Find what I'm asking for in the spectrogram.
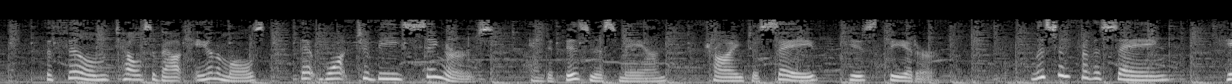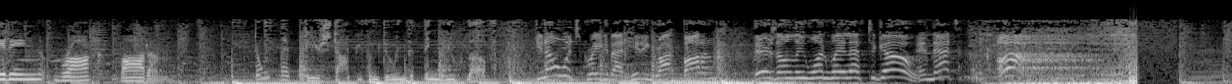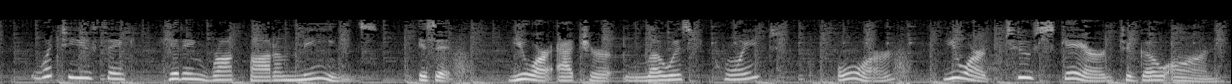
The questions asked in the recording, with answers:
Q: What do you think hitting rock bottom means?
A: Hitting rock bottom means you are at your lowest point.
